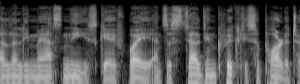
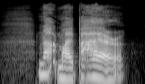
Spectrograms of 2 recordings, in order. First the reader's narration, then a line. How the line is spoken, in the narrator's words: she wailed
